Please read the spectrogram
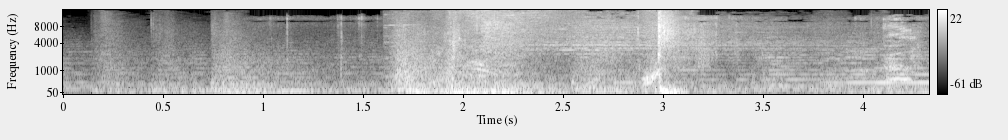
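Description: Action background music with a sharp whoosh-and-hit sound effect about three seconds in.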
